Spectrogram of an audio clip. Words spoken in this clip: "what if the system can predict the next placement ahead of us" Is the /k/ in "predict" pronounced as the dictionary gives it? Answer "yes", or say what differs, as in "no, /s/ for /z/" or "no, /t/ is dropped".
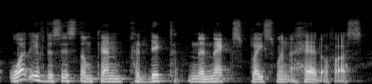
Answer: yes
